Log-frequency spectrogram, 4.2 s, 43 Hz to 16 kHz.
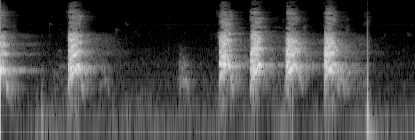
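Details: Yakutian Laika in September 2020 barking: one sharp bark, a pause, then four evenly spaced loud barks, followed by a brief click.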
